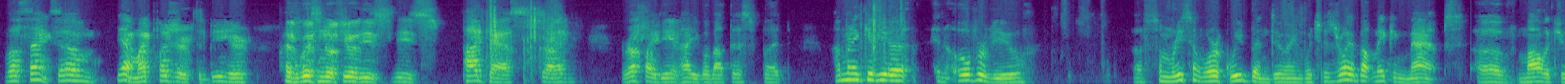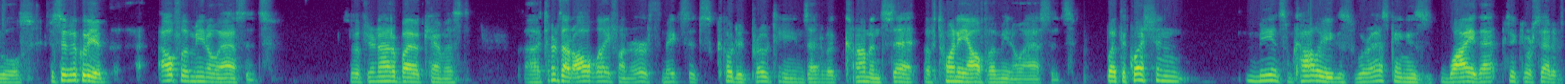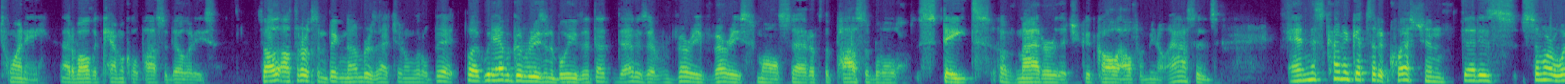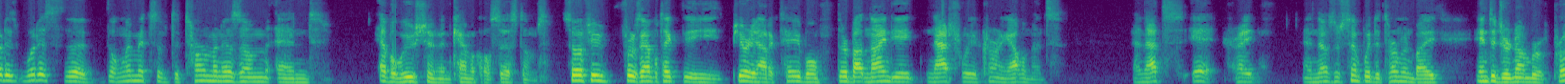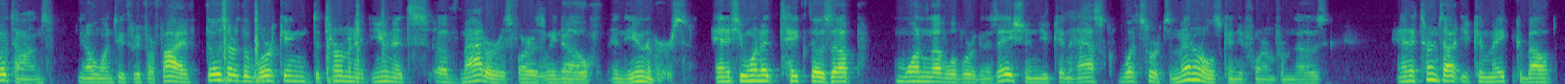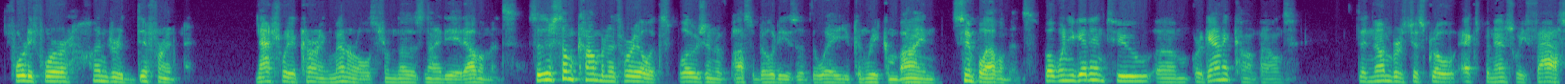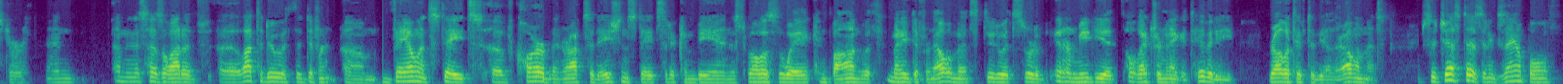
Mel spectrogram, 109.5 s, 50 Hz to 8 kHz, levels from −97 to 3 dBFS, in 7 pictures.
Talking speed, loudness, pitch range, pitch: 195 wpm, -17 LUFS, 130-165 Hz, 145 Hz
